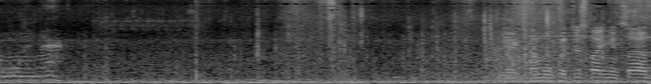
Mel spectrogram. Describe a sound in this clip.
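A man talks casually nearby, outdoors.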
